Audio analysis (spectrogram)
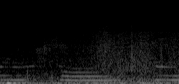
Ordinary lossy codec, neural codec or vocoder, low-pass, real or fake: none; none; 7.2 kHz; real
